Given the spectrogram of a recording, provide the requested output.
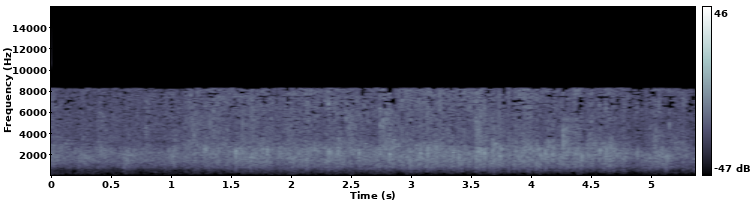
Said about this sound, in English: Come on, clap your hands to the Lord right now.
